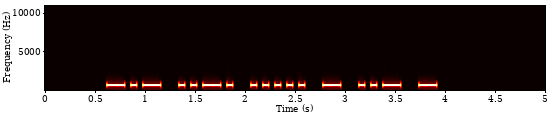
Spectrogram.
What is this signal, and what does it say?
Morse code, heard as a keyed tone, about 21 wpm, 700 Hz. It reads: KF5TUT
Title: USA Call Signs - 6 Characters - 20wpm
